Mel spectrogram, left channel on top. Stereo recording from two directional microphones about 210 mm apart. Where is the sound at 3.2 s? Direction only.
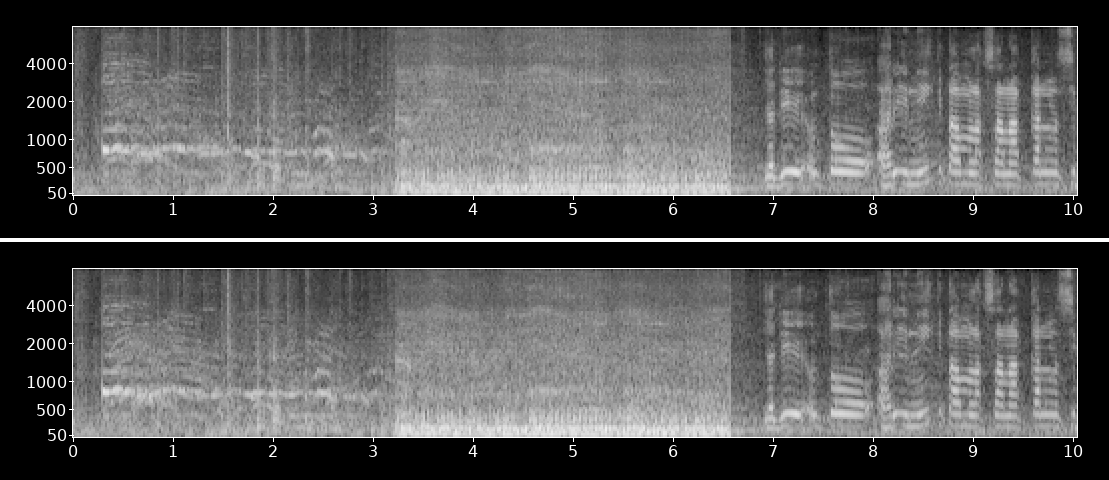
Centre (ahead or behind).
